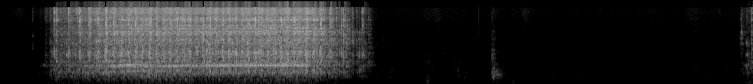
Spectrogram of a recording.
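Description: Inside a quilt shop, a sewing machine stitches a quilt in one loud, close burst of fast whirring lasting about three seconds, then stops, leaving a few soft clicks and near silence.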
